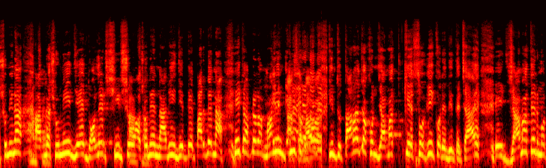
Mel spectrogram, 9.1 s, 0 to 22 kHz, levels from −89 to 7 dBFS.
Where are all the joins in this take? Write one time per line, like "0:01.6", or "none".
0:05.3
